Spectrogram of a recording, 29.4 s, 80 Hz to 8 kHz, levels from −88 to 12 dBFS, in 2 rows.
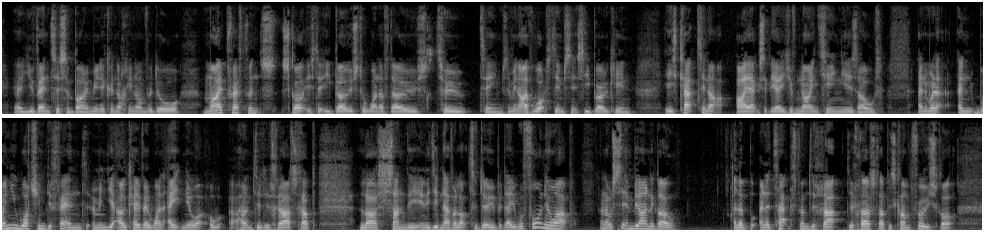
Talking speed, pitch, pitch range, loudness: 200 wpm, 150 Hz, 145-170 Hz, -24 LUFS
